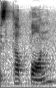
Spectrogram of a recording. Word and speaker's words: স্থাপন: আরেকটি বিষয় সেটা হলো এই দন্তস্বর অক্ষরটির উচ্চারণ উচ্চারণ এস এর মত করতে হবে এস্থাপন স্থাপন লেখা আছে স্থাপন উচ্চারণ করতে হবে স্থাপন এরকম ভাবে এখানে আরো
